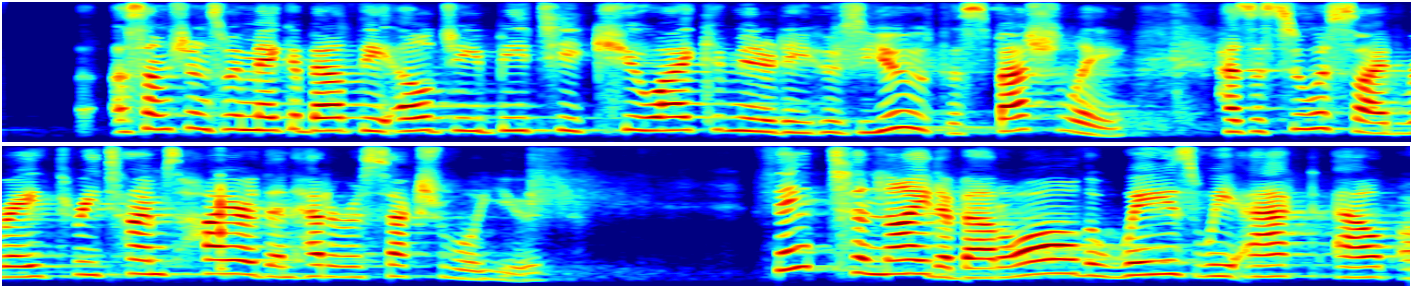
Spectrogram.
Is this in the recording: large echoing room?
yes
